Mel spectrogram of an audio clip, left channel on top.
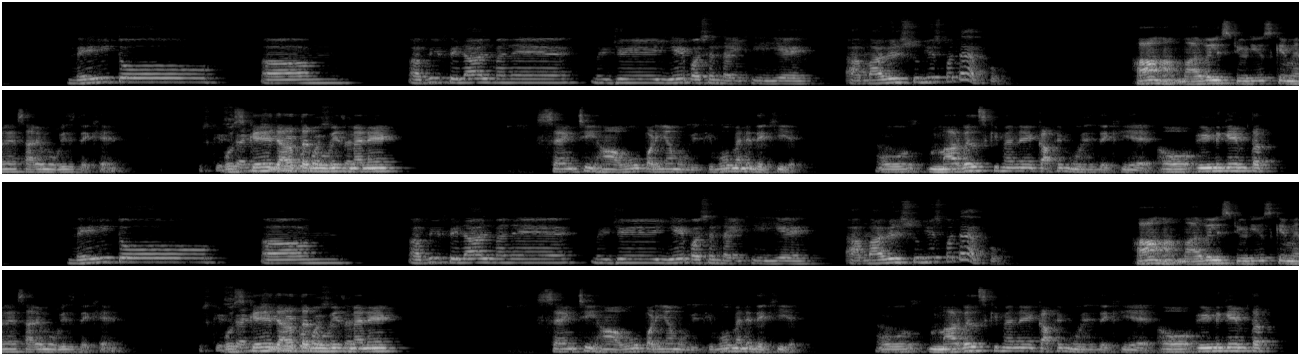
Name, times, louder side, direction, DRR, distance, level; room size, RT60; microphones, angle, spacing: voice 1, 0.7-2.2 2.6-3.4 4.1-8.1 8.4-10.0 14.9-16.8 21.7-22.0, equal, 5° right, -2 dB, 1.9 m, -33 dB
voice 2, 11.3-14.1 15.2-16.8 18.3-20.9 21.7-25.6, left 1 dB, 15° left, 5 dB, 1.7 m, -27 dB
14.0 x 10.0 x 2.9 m, 0.30 s
head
